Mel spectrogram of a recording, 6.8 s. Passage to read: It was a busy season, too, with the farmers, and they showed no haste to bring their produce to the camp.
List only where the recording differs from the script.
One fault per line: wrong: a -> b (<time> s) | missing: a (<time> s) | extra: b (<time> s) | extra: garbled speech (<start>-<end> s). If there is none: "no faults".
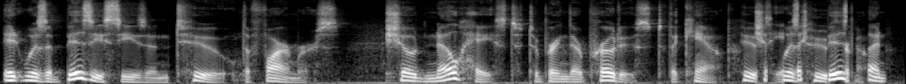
missing: with (1.8 s)
missing: and they (2.6 s)
extra: garbled speech (5.6-6.7 s)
